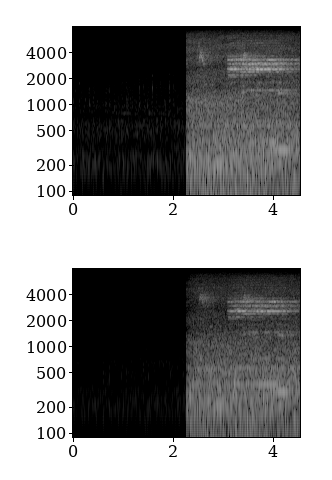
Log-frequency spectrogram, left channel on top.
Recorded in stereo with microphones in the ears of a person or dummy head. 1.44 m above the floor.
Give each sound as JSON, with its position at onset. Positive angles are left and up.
{"t": 2.3, "sound": "a car horn", "side_deg": 50, "distance_m": 4.5}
